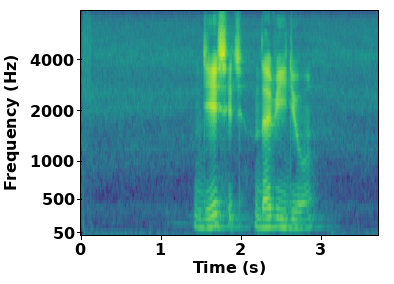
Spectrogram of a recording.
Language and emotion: Russian, neutral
